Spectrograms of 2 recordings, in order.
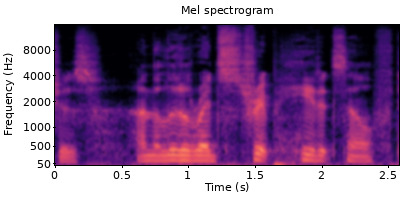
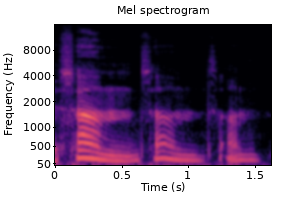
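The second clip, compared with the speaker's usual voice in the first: each "sun" softer till it dies away; fading echo; 2 semitones higher, 7 dB quieter, much slower than usual. A narrator's reading. The echo carries Moomintroll's word away, fading out. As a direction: let the echo fade off into the dark. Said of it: "further and further off, weaker and weaker".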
